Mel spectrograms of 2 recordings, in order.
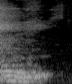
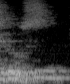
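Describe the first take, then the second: First: The word ends with a z sound. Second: The word ends with an s sound. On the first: The speaker calls it wrong. "not use" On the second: The speaker calls it right. "in the noun form, it is use"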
